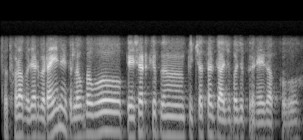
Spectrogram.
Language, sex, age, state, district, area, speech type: Hindi, male, 30-45, Madhya Pradesh, Ujjain, urban, conversation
